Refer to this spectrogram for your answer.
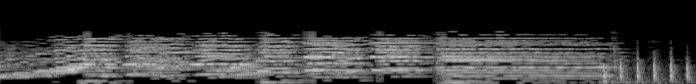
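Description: Orchestral music plays for several seconds, then stops and a quick series of about six sharp, evenly spaced knocks sounds on a door.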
